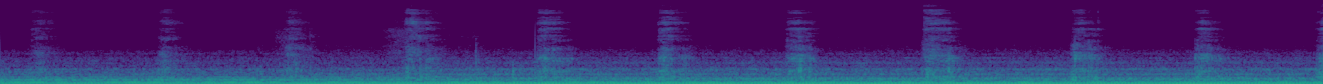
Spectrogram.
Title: #Cat #hacking #coughing #hairball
